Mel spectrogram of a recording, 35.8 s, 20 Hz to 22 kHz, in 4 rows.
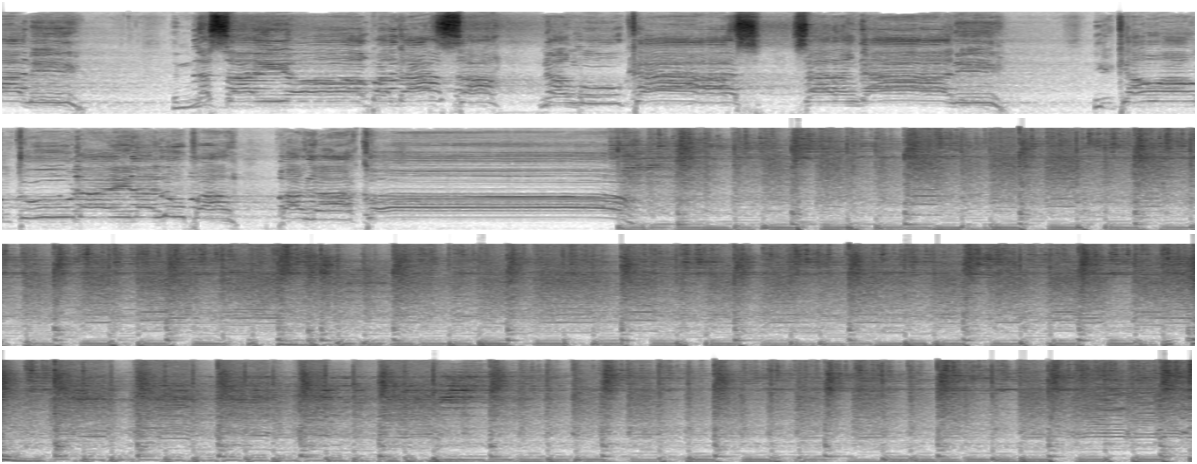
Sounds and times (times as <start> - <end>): Music: 13.6 - 35.7.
